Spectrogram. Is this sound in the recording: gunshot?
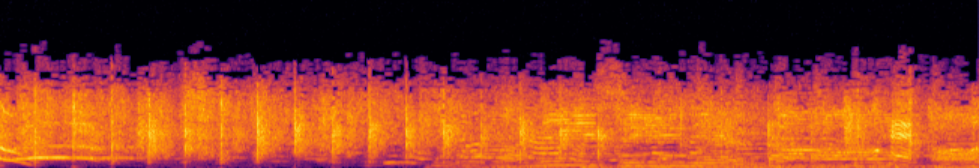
no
